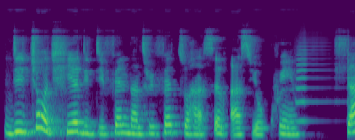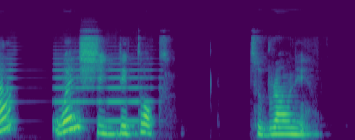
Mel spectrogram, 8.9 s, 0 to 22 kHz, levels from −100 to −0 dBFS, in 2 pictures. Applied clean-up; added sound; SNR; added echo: neural mask model RNNoise.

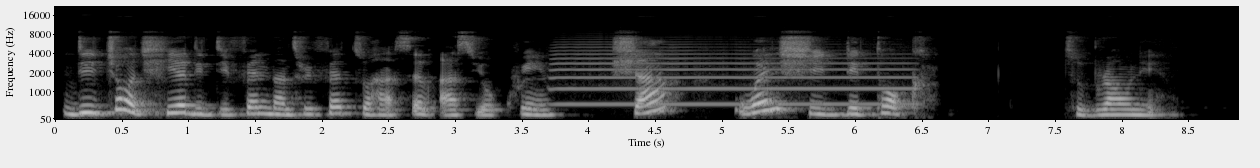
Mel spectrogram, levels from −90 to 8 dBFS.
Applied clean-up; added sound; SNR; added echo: none; Trumpet; 12 dB; none.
